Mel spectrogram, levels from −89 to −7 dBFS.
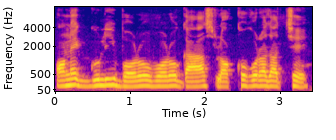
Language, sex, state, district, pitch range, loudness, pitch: Bengali, male, West Bengal, Alipurduar, 135-150 Hz, -14 LUFS, 145 Hz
